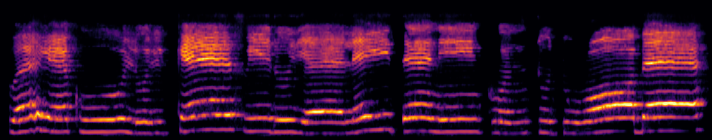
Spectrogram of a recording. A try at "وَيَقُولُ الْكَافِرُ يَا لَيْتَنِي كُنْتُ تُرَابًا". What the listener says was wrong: இப்ப இதுல இருக்கிற பிரச்சனை தெரியுமா? லாம்ல இல்லன்ற சவுண்ட் முழுமையா வர மாட்டேங்குது. அடுத்த பிரச்சனை சரிண்ணே, இந்த இல்லன்ற சவுண்ட் முழுமையா வரணும் சொல்லி அளவு பேலதான்.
